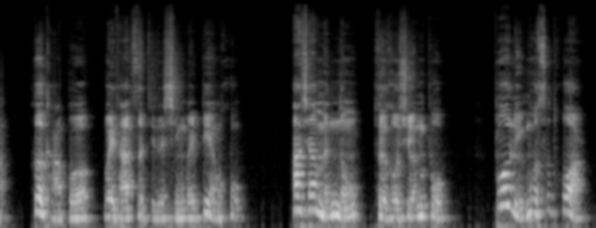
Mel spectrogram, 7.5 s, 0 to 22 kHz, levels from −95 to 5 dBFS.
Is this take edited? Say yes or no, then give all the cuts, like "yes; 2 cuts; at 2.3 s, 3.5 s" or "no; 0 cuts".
no; 0 cuts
